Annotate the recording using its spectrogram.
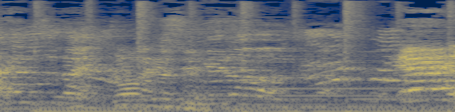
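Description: Background music with a steady beat under the overlapping chatter of adults and children's voices.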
